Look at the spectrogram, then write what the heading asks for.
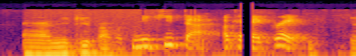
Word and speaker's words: Nikita: And could you please help me out with the pronunciation of your name? Yeah, can you hear me? Nikita. What is it? Hunkita? Oh, Nikita.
